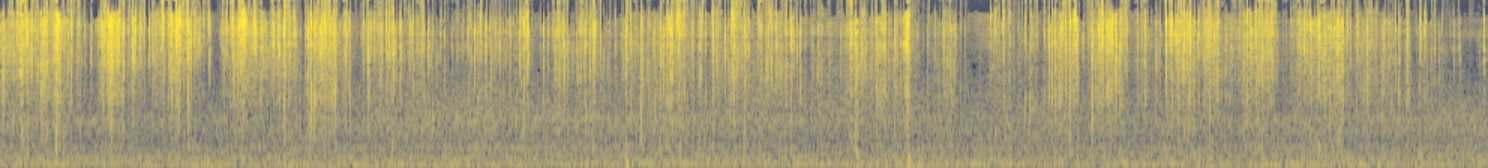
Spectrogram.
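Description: A thin, transparent, flexible plastic packaging sleeve, hollow and apparently empty, is held close up and squeezed and crinkled between the fingertips of both hands. The result is steady, quiet, bright crackling and crinkling, made of many quick, dry snaps over a soft low rumble.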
